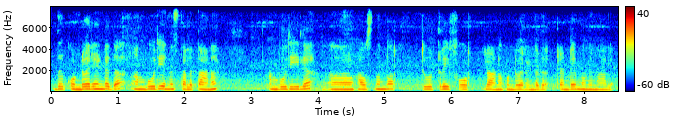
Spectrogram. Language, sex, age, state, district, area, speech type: Malayalam, female, 30-45, Kerala, Thiruvananthapuram, rural, spontaneous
